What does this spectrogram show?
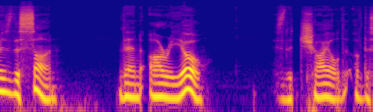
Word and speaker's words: Ario: The disciples should pronounce the mantra Ario, A-Ri-O, in order to prepare themselves for the ascension of the sun with the Sig rune, which is the next rune.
